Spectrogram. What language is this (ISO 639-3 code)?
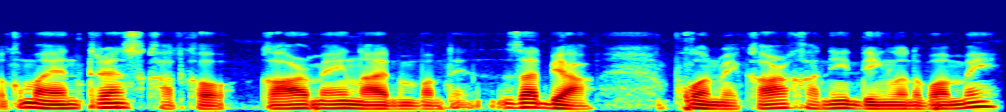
nbu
